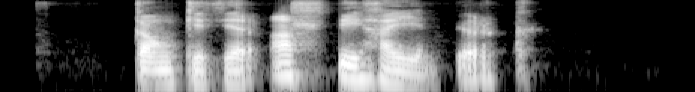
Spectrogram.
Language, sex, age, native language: Icelandic, male, 20-29, Icelandic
